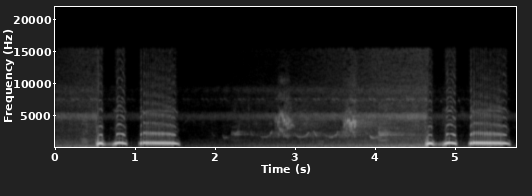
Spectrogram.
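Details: . Decoy spotted dove in Thailand on its first training session at a trapping tent. Each coo phrase has two short notes and then one longer, drawn-out note. The phrase is given twice about four seconds apart, with faint chirps of other birds between.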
